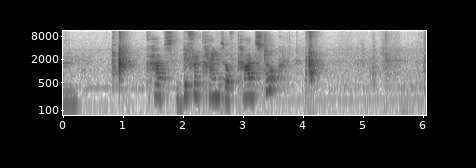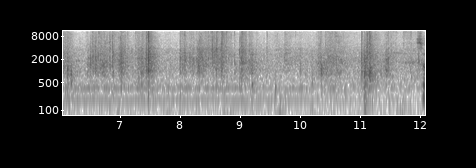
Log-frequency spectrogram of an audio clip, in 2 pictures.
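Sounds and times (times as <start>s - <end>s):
faint steady hum: 0.0s - 12.0s
paper rustling: 5.3s - 12.0s.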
